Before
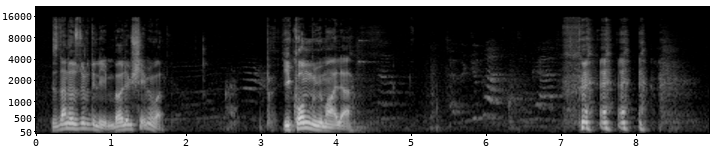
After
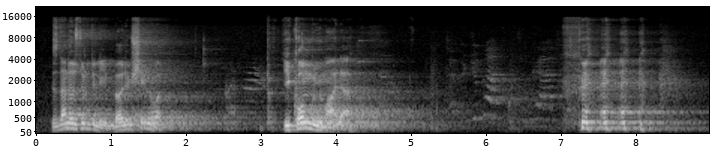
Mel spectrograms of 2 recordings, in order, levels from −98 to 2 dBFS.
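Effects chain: 1.39–3.17 comb 6 ms, depth 85%; plate-style reverb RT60 2.6 s, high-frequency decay 0.6×, DRR 8.5 dB; gain +4.5 dB

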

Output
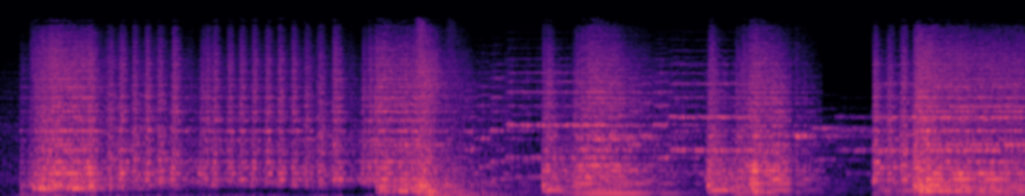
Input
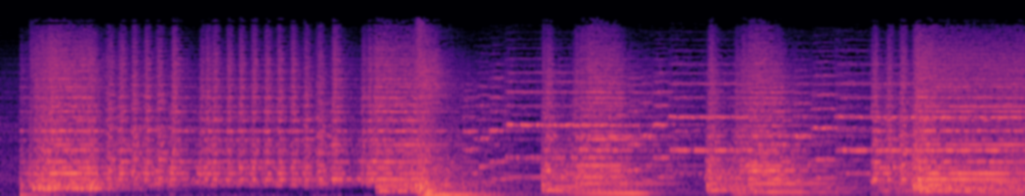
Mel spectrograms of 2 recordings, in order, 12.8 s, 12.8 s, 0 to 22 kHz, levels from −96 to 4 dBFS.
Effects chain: chorus voices 6, 0.46 Hz, delay 14 ms, depth 5 ms; 9.89–10.9 ladder low-pass 1400 Hz, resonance 80%; echo 0.383 s -13 dB; upward expander 1.5:1, over -40 dBFS

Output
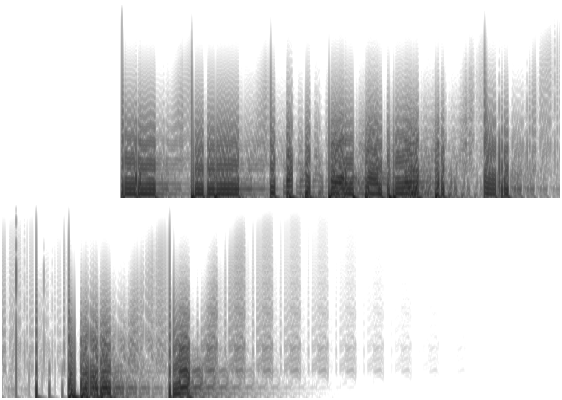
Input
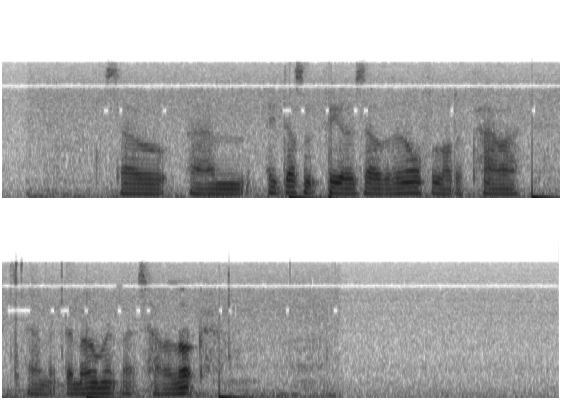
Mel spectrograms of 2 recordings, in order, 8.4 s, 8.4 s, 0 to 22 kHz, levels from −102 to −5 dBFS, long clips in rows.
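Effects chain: Schmitt trigger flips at -17 dBFS; split-band echo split 640 Hz, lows 97 ms, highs 0.208 s, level -16 dB; treble ducked by the level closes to 1000 Hz, closed at -27.5 dBFS; gain +3.5 dB

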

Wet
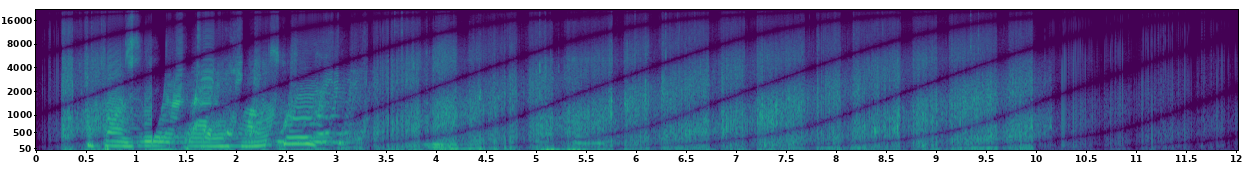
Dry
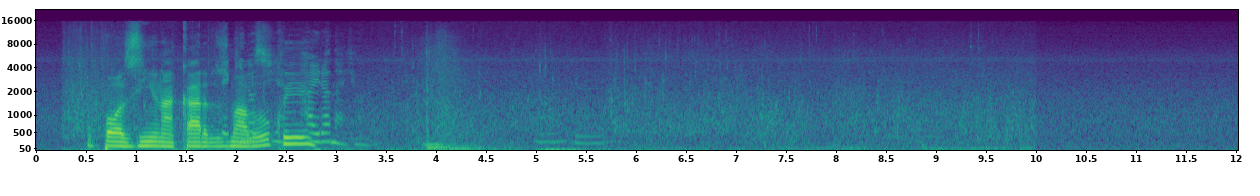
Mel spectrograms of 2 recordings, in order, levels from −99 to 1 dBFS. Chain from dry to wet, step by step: low shelf 100 Hz -2.5 dB; de-hum 218.6 Hz, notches 3; sample leveller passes 5; compressor 2.5:1, threshold -34 dBFS, peak gain reduction 16.5 dB; step gate ".xx.xxxx" 125 bpm -12 dB; 1.15–3.31 dispersion highs, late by 0.141 s, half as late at 770 Hz; speakerphone echo 0.19 s, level -8 dB; endless phaser +0.62 Hz; gain -4 dB

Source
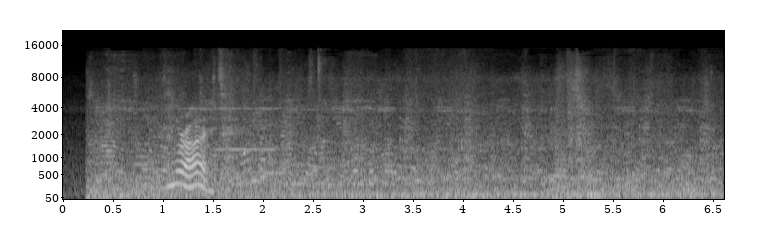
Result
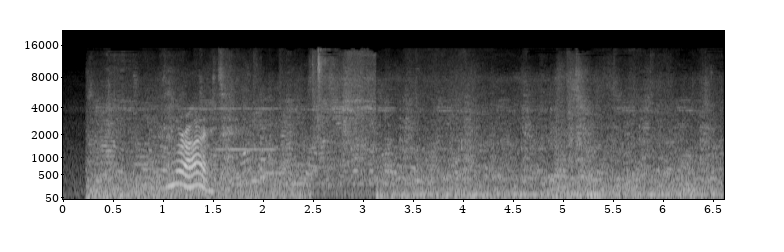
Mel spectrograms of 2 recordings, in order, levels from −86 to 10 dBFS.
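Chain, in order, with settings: 2.49–3.13 tilt +3.5 dB/oct

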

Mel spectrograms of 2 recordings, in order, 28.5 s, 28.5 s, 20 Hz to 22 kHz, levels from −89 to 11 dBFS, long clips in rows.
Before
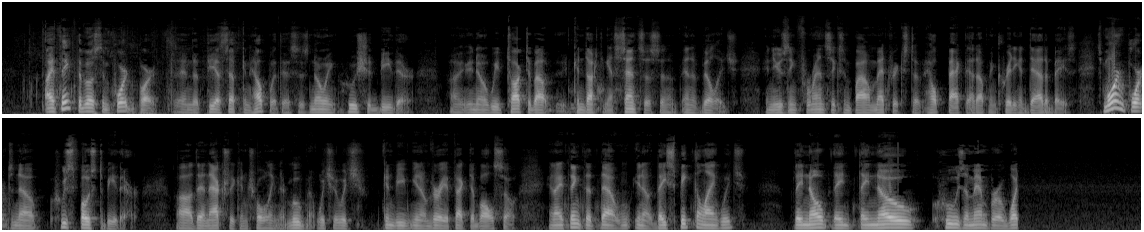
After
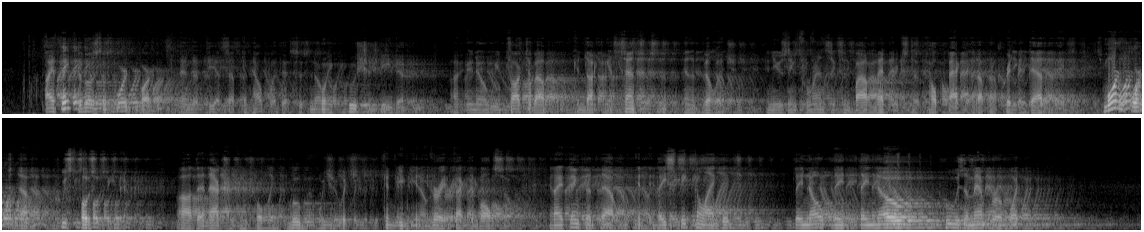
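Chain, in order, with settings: nonlinear frequency compression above 2800 Hz 1.5:1; 2.28–3.99 compressor 5:1, threshold -34 dBFS, peak gain reduction 12 dB; on a send: analogue delay 0.178 s, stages 4096, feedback 43%, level -11.5 dB; on the sum: level quantiser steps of 10 dB; split-band echo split 310 Hz, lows 0.397 s, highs 0.136 s, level -8 dB; gain +1 dB

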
